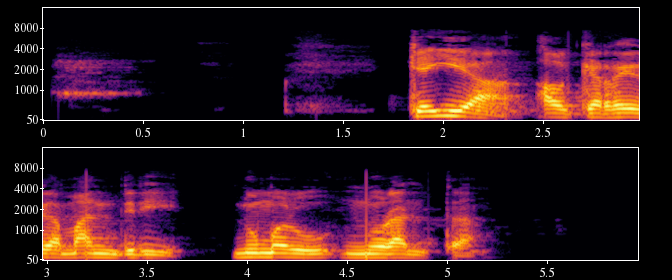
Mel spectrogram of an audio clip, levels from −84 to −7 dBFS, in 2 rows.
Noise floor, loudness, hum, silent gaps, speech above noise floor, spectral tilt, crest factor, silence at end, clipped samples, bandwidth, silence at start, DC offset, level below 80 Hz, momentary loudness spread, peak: -76 dBFS; -15 LUFS; none; 1.01-1.14 s; 62 dB; -8 dB/octave; 16 dB; 0.8 s; under 0.1%; 7.2 kHz; 0.1 s; under 0.1%; -54 dBFS; 12 LU; -2 dBFS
